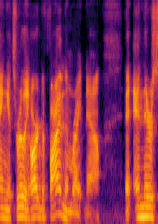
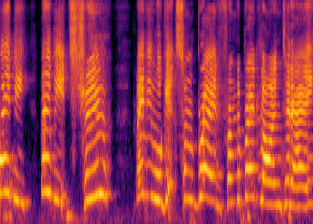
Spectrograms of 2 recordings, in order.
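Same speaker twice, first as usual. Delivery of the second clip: put-on very high, piping little British boy voice. Joking about a losing football team as a pitiful little boy: Tiny Tim voice. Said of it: "Tiny Tim".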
